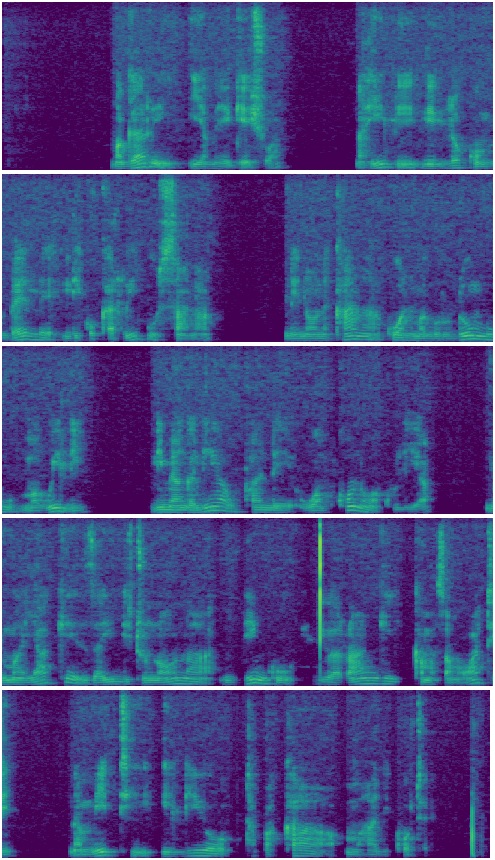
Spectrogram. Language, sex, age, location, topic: Swahili, male, 36-49, Mombasa, finance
